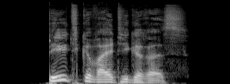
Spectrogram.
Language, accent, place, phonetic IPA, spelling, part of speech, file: German, Germany, Berlin, [ˈbɪltɡəˌvaltɪɡəʁəs], bildgewaltigeres, adjective, De-bildgewaltigeres.ogg
- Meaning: strong/mixed nominative/accusative neuter singular comparative degree of bildgewaltig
